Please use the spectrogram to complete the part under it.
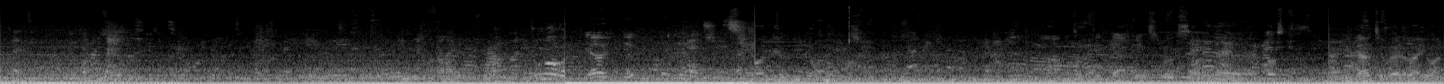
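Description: A bus engine rumbles steadily underneath.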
